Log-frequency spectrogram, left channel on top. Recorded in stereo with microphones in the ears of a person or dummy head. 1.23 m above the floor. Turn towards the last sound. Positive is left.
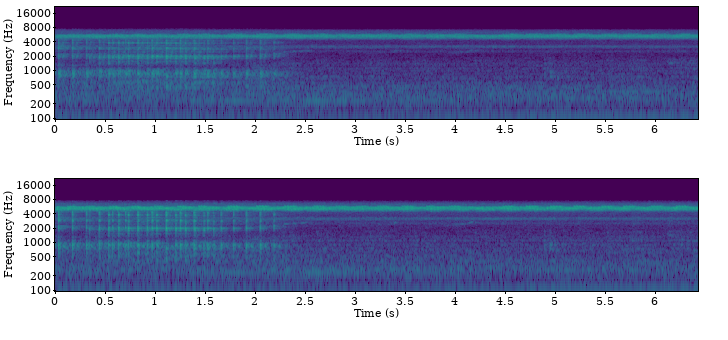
turn(degrees=-30)  # may be behind; listen again after turning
